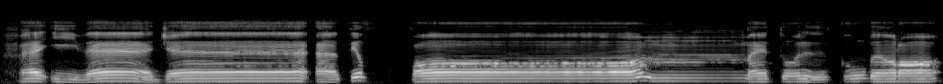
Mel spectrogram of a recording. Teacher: di sini karena ada mim bertasydid, maka mimnya harus didengung. Karena hukum mim tasydid dan nun tasydid adalah dengung.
